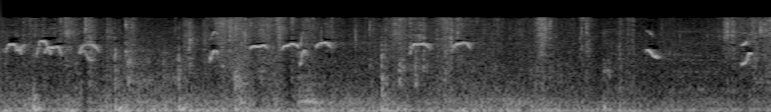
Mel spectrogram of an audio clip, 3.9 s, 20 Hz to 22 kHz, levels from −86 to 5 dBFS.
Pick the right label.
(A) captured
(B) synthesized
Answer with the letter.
A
